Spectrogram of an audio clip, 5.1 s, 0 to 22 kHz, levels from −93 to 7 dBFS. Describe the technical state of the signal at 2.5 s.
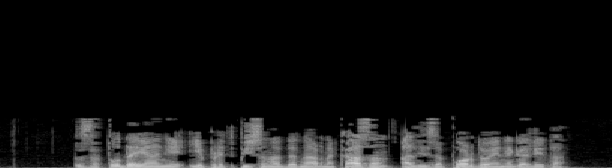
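At 2.5 s the speech is sitting in the same damaged state it's in from start to finish: heavy AAC compression damage, with nothing at all above 6.5 kHz. That's likely an AAC-LC encode starved of bits, which fits something around 12 kbps. The encoder drops the top band and coarsely quantises what's left, so the sound comes across dull and smeared, with a warbly, fizzy edge on sibilants and held sounds.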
